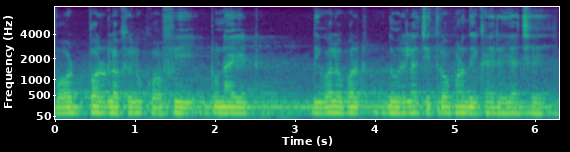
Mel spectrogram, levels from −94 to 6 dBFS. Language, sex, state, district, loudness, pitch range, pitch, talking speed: Gujarati, male, Gujarat, Valsad, -16 LUFS, 110-115 Hz, 110 Hz, 125 wpm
